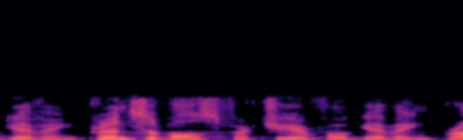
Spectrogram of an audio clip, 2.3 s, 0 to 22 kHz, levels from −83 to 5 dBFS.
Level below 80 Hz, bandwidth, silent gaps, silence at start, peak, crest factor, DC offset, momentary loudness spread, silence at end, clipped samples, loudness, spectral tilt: -74 dBFS; 7.2 kHz; none; 0 s; -8 dBFS; 18 dB; under 0.1%; 6 LU; 0 s; under 0.1%; -26 LUFS; -5 dB/octave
